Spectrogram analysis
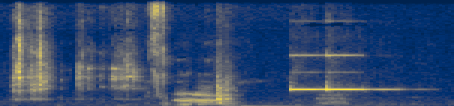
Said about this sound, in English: That's special effects in the background in this episode. Ding, ding. Ding ding.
